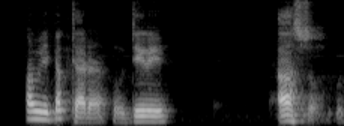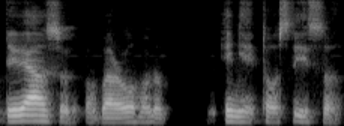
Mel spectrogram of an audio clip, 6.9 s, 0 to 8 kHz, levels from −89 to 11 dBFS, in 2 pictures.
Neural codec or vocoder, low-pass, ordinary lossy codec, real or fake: codec, 16 kHz, 0.5 kbps, FunCodec, trained on LibriTTS, 25 frames a second; none; none; fake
